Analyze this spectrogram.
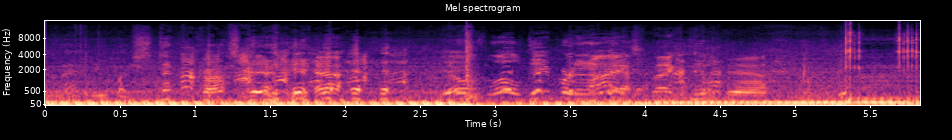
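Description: A man speaks calmly close by inside the vehicle.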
